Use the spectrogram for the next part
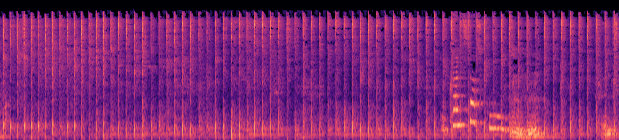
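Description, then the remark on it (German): Rapid, steady tapping on a flour sieve held over a bowl while flour is sifted, a long run of quick light knocks in an even rhythm, with a brief voice rising over it near the end. “Genau, dran klopfen, dann, wenn das Mehl gesiebt ist, dann ist das schön locker und fein, dann sind auch keine Brösel drin oder sowas.”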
